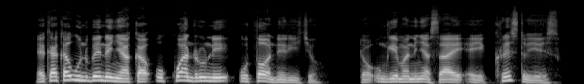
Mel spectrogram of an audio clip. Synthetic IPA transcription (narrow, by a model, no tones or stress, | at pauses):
ɛkakaunbendeɲakaʔʊkwandɾunɪʊt̪ɔneɾit͡ʃo | tɔʔʊ̰ŋɡɪmanɪɲasajeʔɛɪkɾɪstojesu̥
